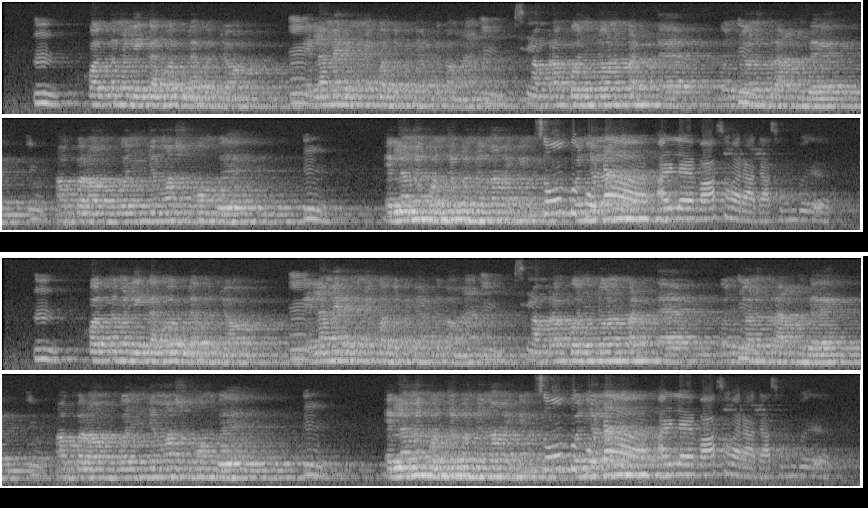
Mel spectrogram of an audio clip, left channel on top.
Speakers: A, on the left; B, on the right.
A: ம்
B: கொத்தமல்லி கருவேப்பிலை கொஞ்சொ
A: ம்
B: எல்லாமே ரெண்டுமே கொஞ்சோ கொஞ்சோ எடுத்துக்கோங்க
A: ம் சேரி
B: அப்பறம் கொஞ்சோன்னு பட்ட கொஞ்சோன்னு
A: ம்
B: கிராம்பு
A: ம்
B: அப்பறோ கொஞ்சமா சோம்பு
A: ம்
B: எல்லாமே கொஞ்ச கொஞ்ச தா வைக்கணு
A: சோம்பு
B: கொஞ்சனா
A: போட்டா
B: இந்த
A: அதுல வாசம் வராதா சோம்பு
